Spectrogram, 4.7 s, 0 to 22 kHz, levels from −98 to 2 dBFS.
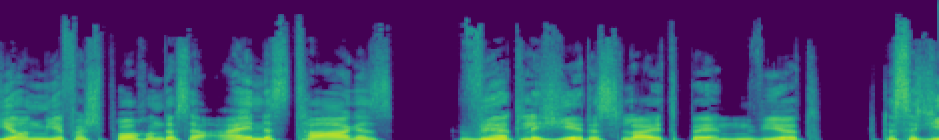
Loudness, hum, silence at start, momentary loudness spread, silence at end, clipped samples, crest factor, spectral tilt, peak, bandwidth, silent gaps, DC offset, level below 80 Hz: -16 LUFS; none; 0 s; 5 LU; 0 s; under 0.1%; 14 dB; -5 dB/octave; -2 dBFS; 19.5 kHz; 1.97-2.27 s, 4.11-4.35 s; under 0.1%; -52 dBFS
